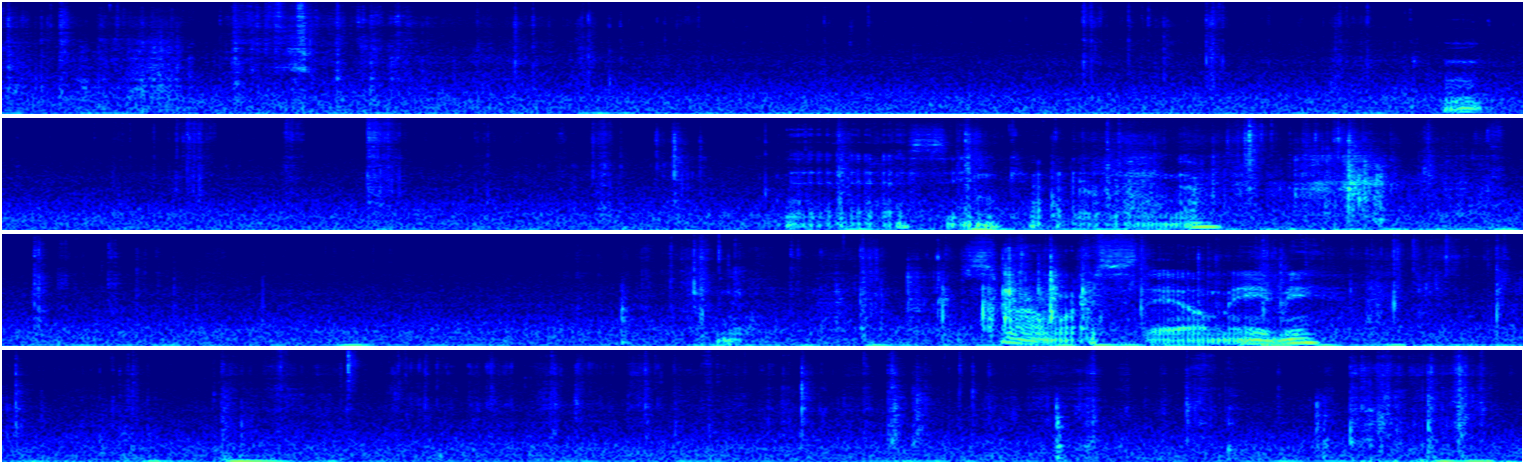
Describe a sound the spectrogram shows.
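Plastic packaging crinkles and rustles as hands open it.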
